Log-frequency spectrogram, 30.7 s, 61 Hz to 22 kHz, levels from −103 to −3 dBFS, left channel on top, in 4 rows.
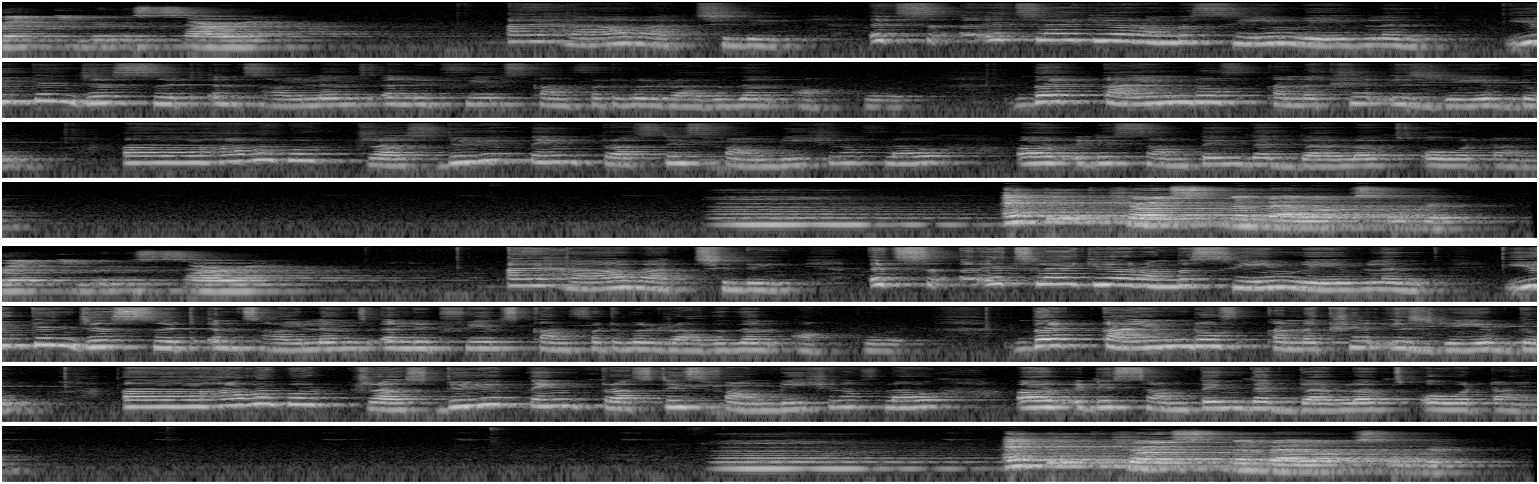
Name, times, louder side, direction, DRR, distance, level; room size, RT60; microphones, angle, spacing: voice 1, 0.0-1.7 26.6-30.2, right 1 dB, 75° left, 4.8 m, -31 dB
voice 2, 2.5-4.0 4.3-7.2 7.5-12.2 12.7-15.5 16.0-20.2 20.4-23.1, right 4 dB, 50° right, 0.7 m, -36 dB
9.8 x 8.9 x 4.2 m
head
